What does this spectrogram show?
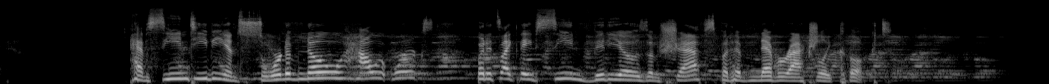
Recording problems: echo of what is said; noticeable; throughout; 410 ms later, 15 dB below the speech

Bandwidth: 14.5 kHz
